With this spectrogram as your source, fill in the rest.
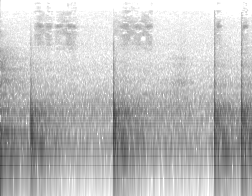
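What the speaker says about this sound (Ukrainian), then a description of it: "Пишемо отже" Pen writing numbers on paper during a fifth-grade maths exercise: a few separate short scratchy strokes, close and quiet, with soft pauses between them.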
